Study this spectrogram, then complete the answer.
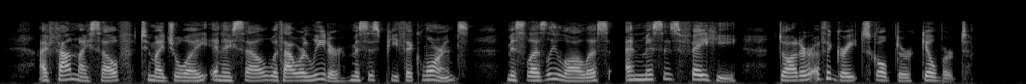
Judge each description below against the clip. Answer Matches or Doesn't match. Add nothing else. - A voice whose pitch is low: Doesn't match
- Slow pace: Doesn't match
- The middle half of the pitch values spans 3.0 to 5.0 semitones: Matches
